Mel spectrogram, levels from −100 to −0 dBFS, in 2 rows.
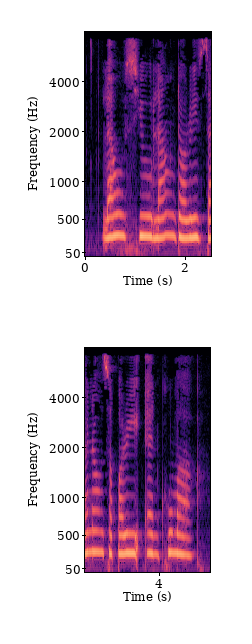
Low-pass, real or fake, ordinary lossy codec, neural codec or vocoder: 7.2 kHz; real; MP3, 32 kbps; none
